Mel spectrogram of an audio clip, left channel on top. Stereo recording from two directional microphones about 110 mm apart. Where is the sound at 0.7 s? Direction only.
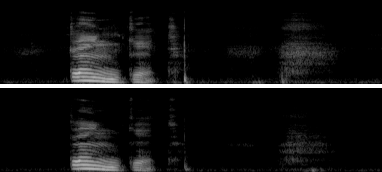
20° right (ahead or behind).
